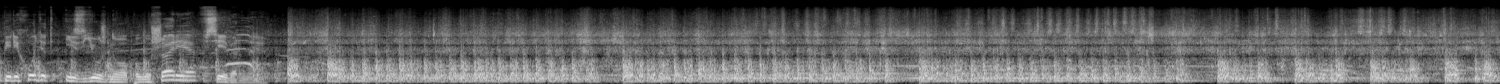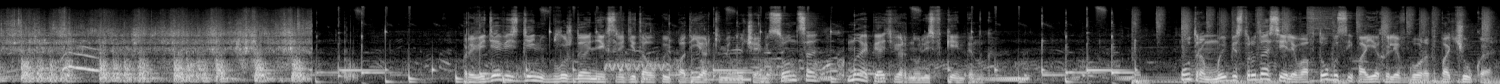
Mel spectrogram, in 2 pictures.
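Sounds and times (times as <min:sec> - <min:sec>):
crowd voices: 0:00.0 - 0:27.0
dense drumming: 0:02.4 - 0:18.2.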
